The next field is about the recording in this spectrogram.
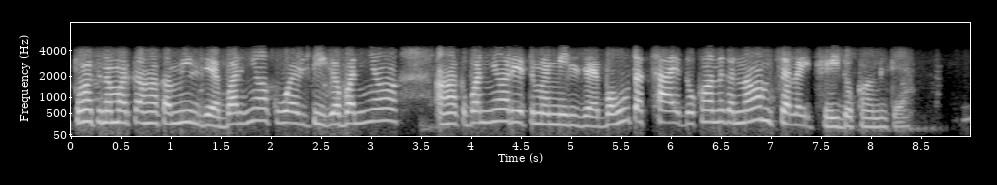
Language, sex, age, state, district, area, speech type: Maithili, female, 18-30, Bihar, Araria, urban, conversation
